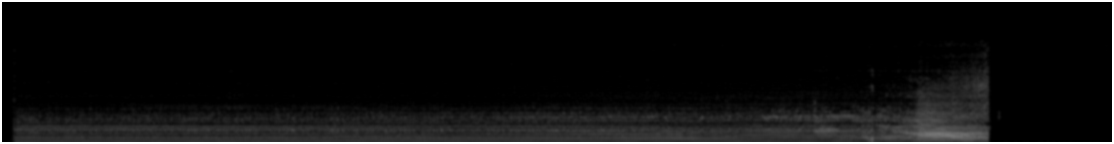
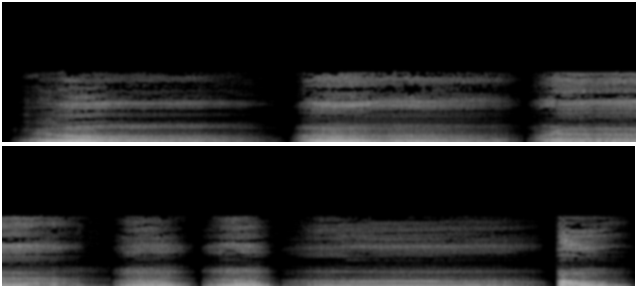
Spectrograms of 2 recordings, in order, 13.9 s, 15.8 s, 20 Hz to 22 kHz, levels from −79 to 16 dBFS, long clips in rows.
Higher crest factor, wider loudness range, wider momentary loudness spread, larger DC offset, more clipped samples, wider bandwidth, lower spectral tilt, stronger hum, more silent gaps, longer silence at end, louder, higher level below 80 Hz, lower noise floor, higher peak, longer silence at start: first, 26 dB vs 20 dB; first, 13 LU vs 4 LU; second, 16 LU vs 20 LU; neither; neither; first, 16 kHz vs 11.5 kHz; second, -2 dB/octave vs -5.5 dB/octave; neither; neither; first, 1.55 s vs 0.05 s; second, -43 LUFS vs -22 LUFS; second, -88 dBFS vs -36 dBFS; first, -79 dBFS vs -54 dBFS; second, -18 dBFS vs -2 dBFS; about the same, 0.15 s vs 0.25 s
